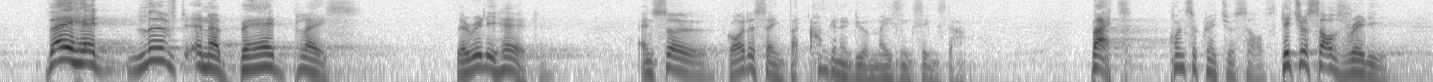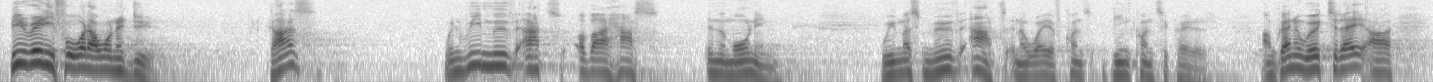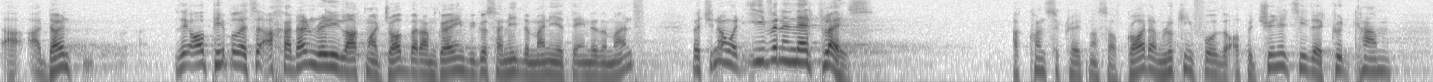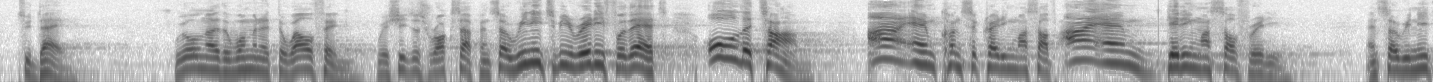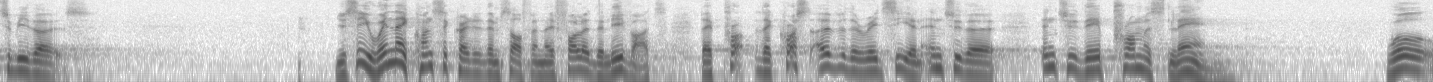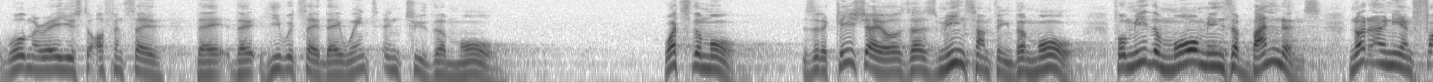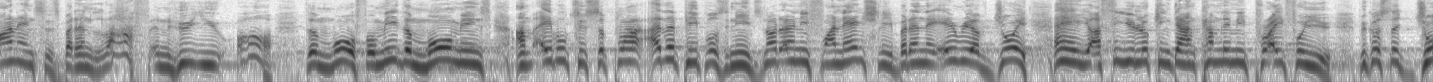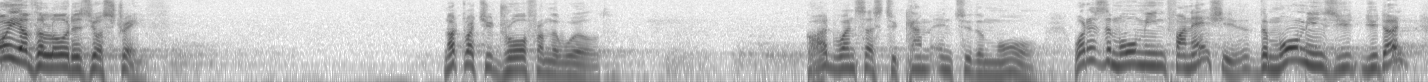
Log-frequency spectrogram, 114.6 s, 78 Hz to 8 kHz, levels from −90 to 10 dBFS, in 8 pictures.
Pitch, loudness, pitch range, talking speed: 155 Hz, -25 LUFS, 120-195 Hz, 160 wpm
